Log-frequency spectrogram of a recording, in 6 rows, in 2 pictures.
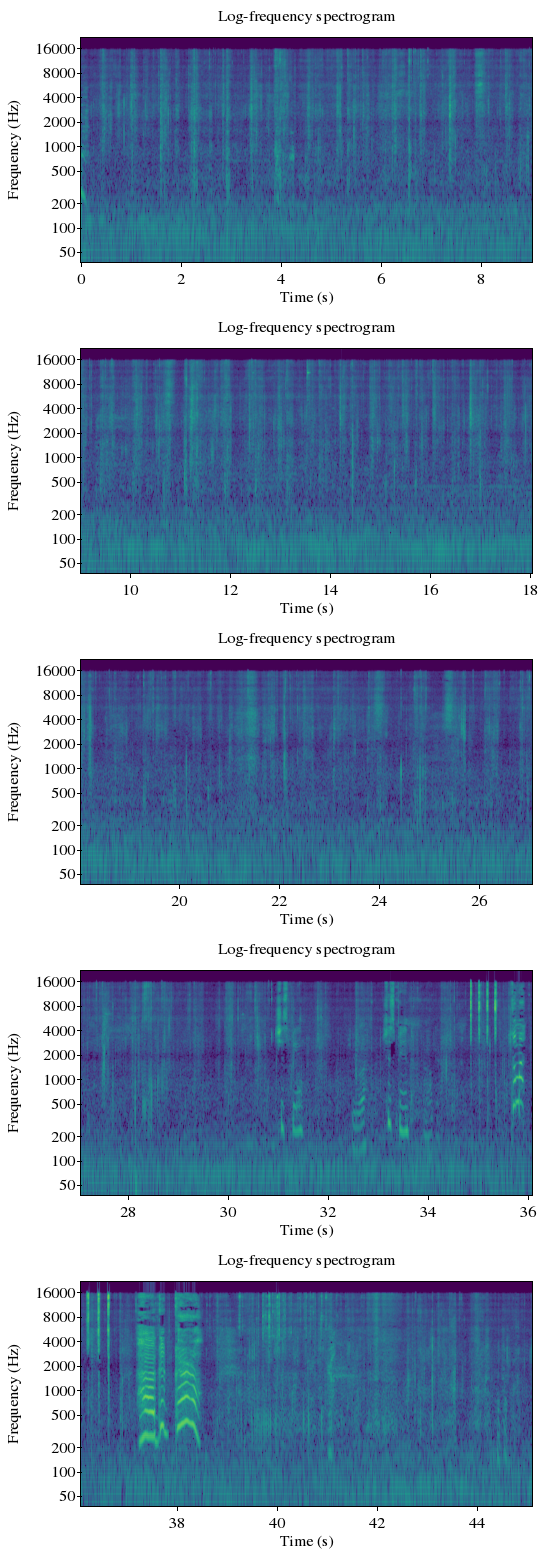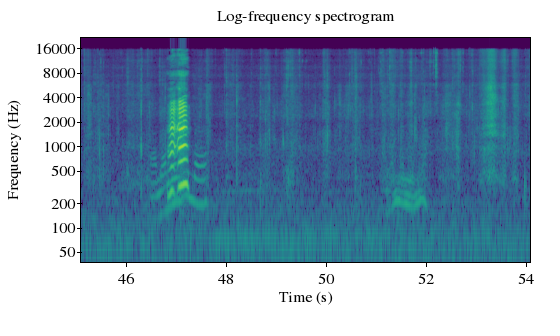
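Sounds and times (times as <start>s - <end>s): footsteps crunching on dry ground: 0.0s - 36.1s, 36.7s - 54.0s.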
